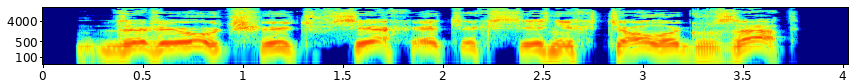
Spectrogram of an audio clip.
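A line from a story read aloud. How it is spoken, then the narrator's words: Toothless mumbling. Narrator (Russian): прошамкал Мартин Селен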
